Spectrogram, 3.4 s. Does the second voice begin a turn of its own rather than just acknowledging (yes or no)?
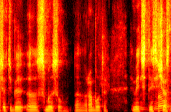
no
